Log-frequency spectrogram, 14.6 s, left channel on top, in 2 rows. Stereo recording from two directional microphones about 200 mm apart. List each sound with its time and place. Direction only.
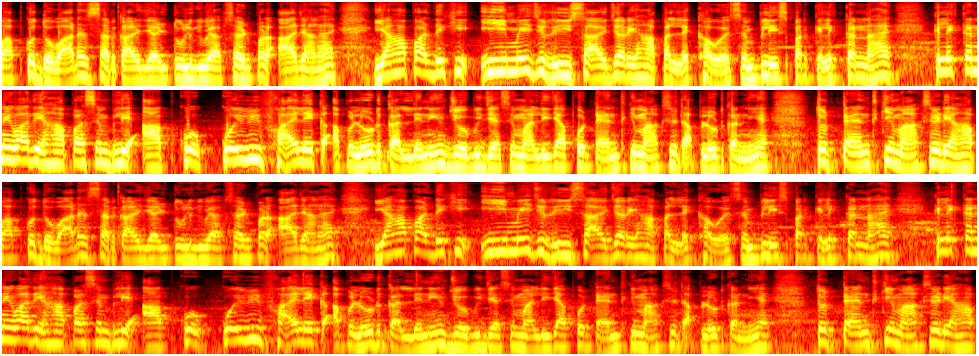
0.0 s speech: 30° left (ahead or behind)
